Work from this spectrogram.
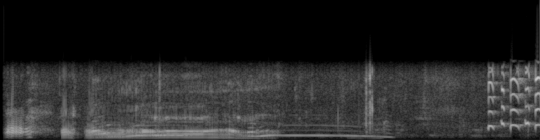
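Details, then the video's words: Pet Rhodesian Ridgeback dog howling: a long wavering tone that slides upward, holds, then drifts down and fades, preceded by short yelps and followed by a few quick squeaky notes. "Rhodesian Ridgeback Howling"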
